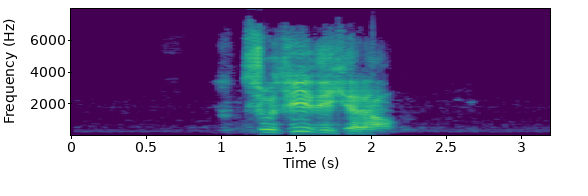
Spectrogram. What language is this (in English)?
Kabyle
